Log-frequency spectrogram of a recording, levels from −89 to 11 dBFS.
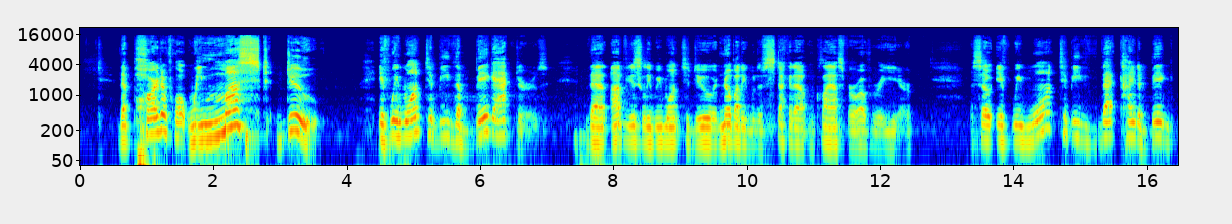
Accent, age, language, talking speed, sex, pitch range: American, 50-69, English, 160 wpm, male, 120-160 Hz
